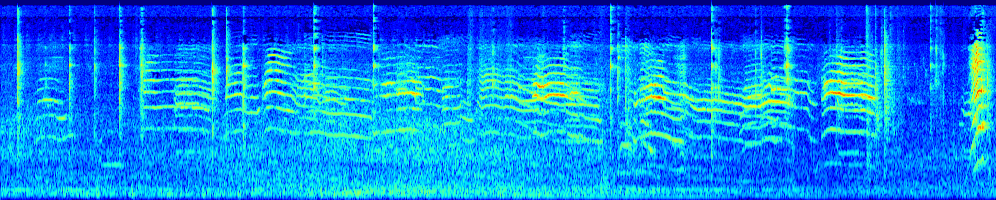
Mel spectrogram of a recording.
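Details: Many cats and kittens waiting to be fed meow over one another in a busy, overlapping chorus of high, wavering cries that swell louder near the end.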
